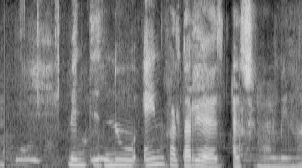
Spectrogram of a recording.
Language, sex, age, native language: Icelandic, female, 18-19, Romanian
